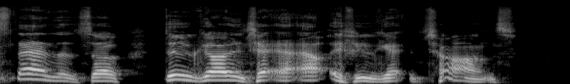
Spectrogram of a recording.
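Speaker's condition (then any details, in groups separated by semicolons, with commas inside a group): ALS; voice may sound peculiar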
